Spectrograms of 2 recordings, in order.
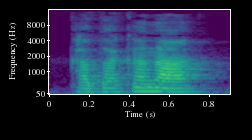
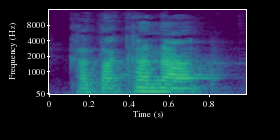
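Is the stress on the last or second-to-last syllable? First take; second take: last; last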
